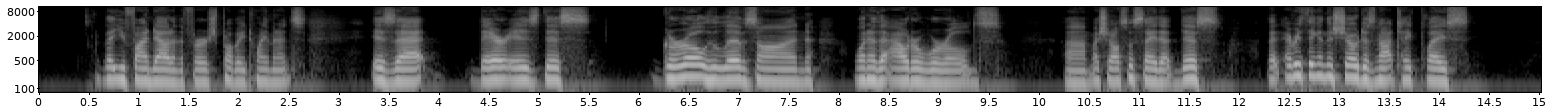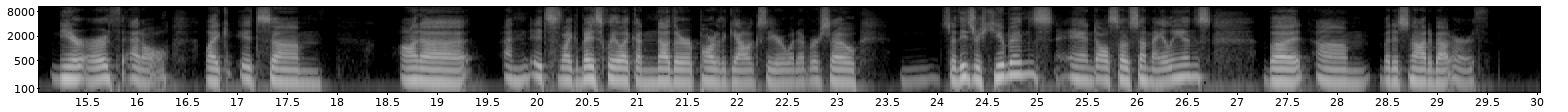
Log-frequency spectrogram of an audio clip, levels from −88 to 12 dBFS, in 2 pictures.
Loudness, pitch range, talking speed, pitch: -26 LUFS, 140-170 Hz, 155 wpm, 155 Hz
